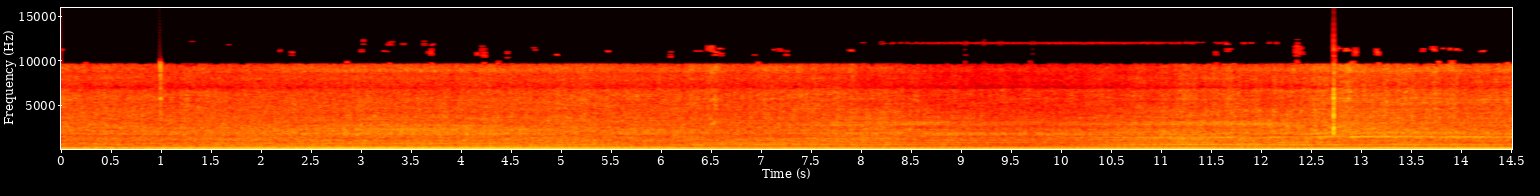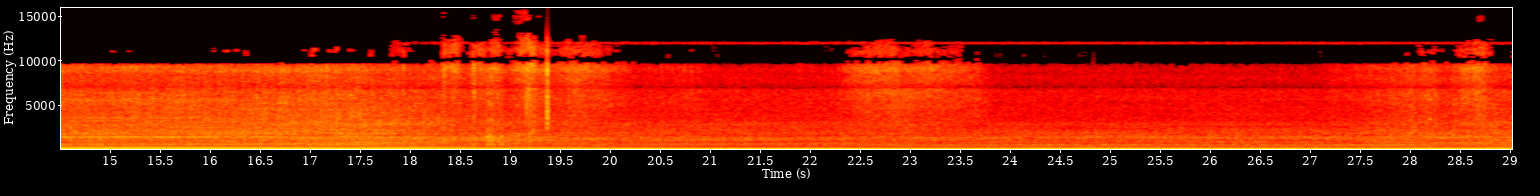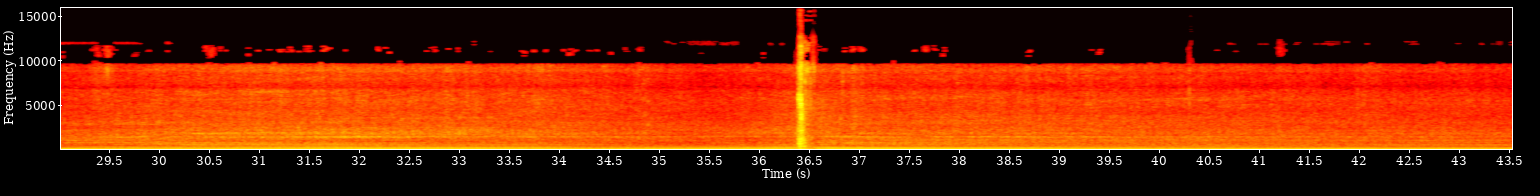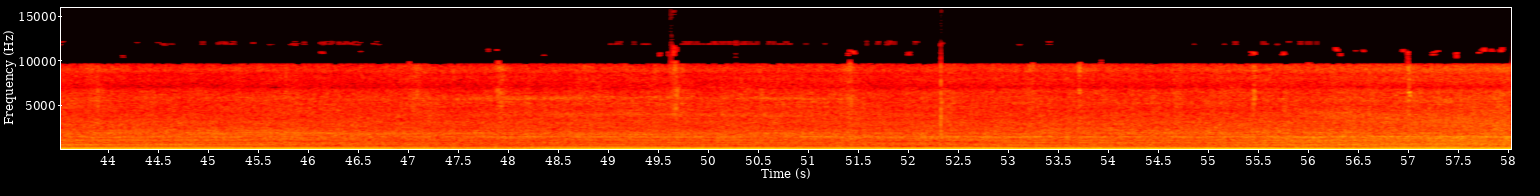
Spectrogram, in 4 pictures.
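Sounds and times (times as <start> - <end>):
car engine idling: 0.0 - 58.0
sharp knock: 36.3 - 36.8.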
